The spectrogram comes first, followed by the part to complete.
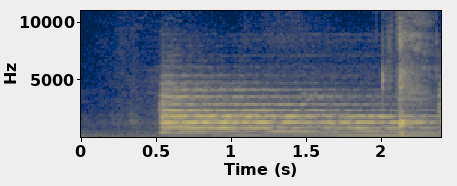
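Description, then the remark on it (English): Bells ring out loudly at the start of a Christmas song after a brief quiet moment, their sustained metallic tones layered and shimmering, with a fresh strike near the end adding to the ringing. “Gotta start with the bells.”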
